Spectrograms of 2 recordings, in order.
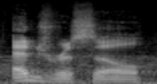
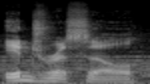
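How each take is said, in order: First: The word begins with an 'e' vowel sound. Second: The word begins with an 'i' vowel sound. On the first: "or Ed Edrisil" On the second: "more likely pronounced uh, Idrisil"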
